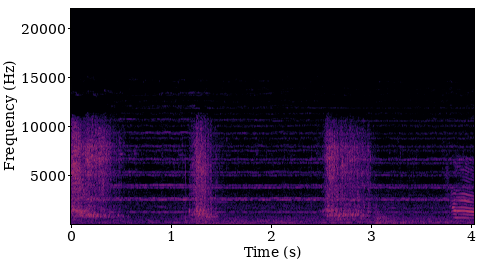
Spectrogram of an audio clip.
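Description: Low, tense film-score drone under a galloping horse's loud, rasping breaths, three of them a little over a second apart.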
